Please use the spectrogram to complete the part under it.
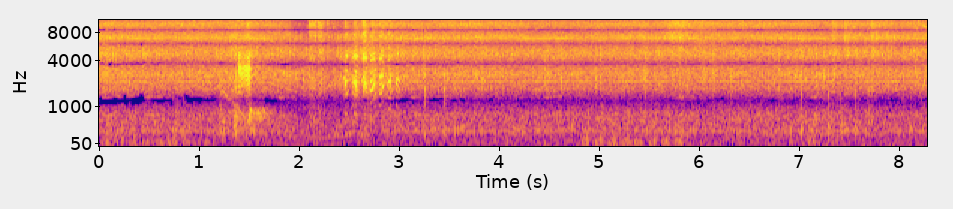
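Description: A fire roars and crackles in a fireplace.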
